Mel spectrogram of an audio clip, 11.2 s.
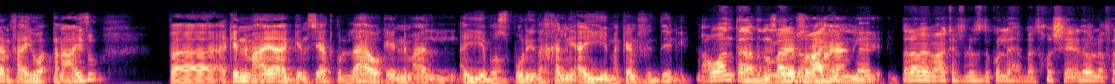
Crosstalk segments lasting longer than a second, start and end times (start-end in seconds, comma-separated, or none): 7.3-8.8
